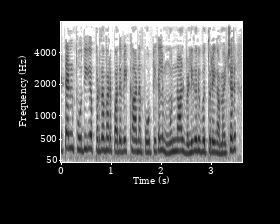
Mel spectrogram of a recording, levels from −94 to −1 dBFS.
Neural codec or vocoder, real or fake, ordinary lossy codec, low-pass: none; real; none; 7.2 kHz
